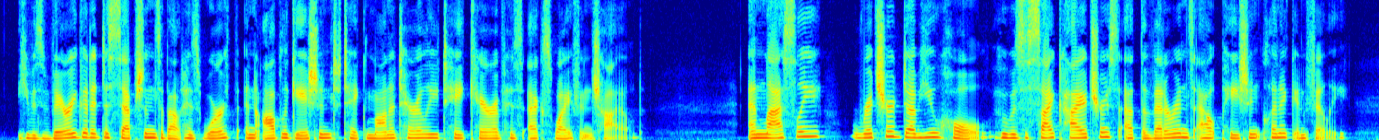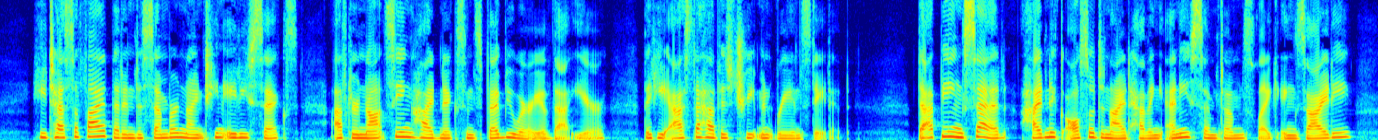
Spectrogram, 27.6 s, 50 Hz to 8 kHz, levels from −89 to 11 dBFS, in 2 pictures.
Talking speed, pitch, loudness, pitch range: 155 wpm, 200 Hz, -13 LUFS, 185-225 Hz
